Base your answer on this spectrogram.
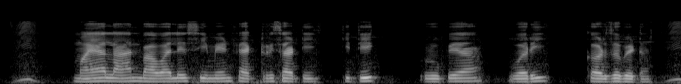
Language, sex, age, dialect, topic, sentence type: Marathi, male, 18-24, Varhadi, banking, question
